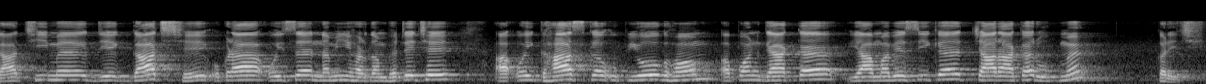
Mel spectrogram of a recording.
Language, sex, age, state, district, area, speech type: Maithili, female, 60+, Bihar, Madhubani, urban, spontaneous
